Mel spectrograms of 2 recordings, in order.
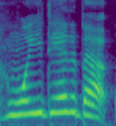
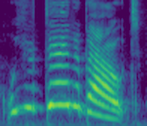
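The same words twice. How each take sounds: First: Said in the usual way. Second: Higher pitched, pushing on "dead"; insistent repeat. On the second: Real, not acted. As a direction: press hard on "dead", pitch up. Mom repeats question more insistently.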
